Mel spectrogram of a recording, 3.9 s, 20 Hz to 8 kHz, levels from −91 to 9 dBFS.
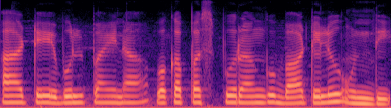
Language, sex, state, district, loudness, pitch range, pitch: Telugu, female, Telangana, Hyderabad, -15 LUFS, 175-185 Hz, 180 Hz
